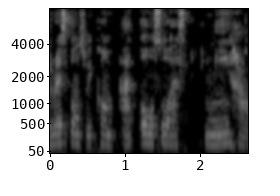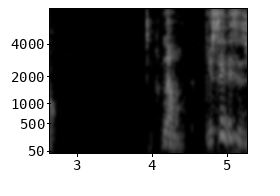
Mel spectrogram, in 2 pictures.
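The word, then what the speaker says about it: 你好: No, it's nihow. Nihow. That's the way it's pronounced.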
